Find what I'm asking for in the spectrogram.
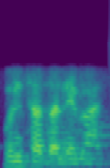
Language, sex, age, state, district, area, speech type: Nepali, male, 18-30, West Bengal, Darjeeling, rural, conversation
